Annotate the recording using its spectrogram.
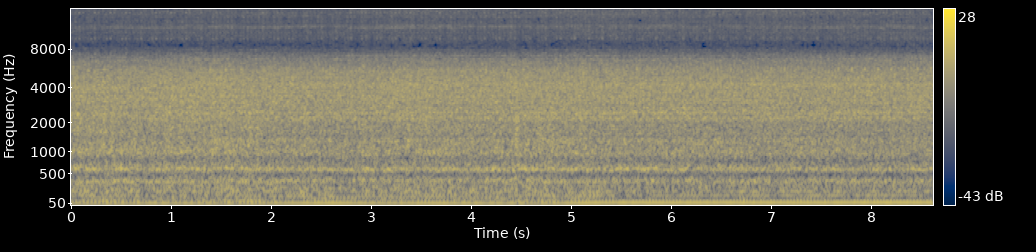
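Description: Car engine idling steadily at about 900 RPM, its two-barrel carburetor's idle mixture just set for maximum manifold vacuum (about 20 inHg).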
